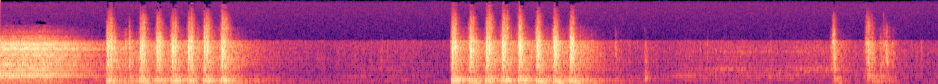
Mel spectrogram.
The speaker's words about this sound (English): A man wrapped in an oilskin and wearing gigantic boots was pounding at the door of the windmill.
